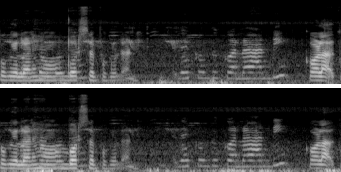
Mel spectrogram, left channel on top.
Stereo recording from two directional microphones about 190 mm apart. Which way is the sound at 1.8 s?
20° left (ahead or behind).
